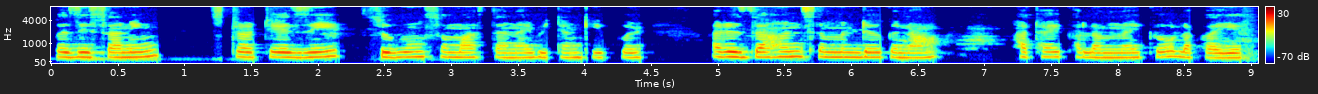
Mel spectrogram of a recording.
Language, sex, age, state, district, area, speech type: Bodo, female, 18-30, Assam, Kokrajhar, rural, read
